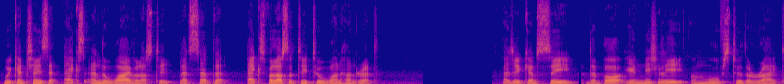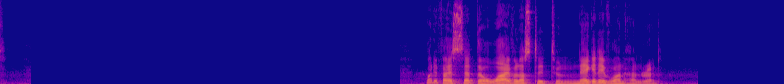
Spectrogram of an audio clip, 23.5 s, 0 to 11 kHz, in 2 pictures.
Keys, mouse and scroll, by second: 0.2 KP_0, 1.5 KP_Enter, 3.8 click, 6.4 click, 12.6 click, 14.4 click, 15.7 click, 16.1 click, 17.8 0, 19.5 click, 20.8 -, 21.4 1, 22.0 0, 22.2 0, 23.0 Return.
